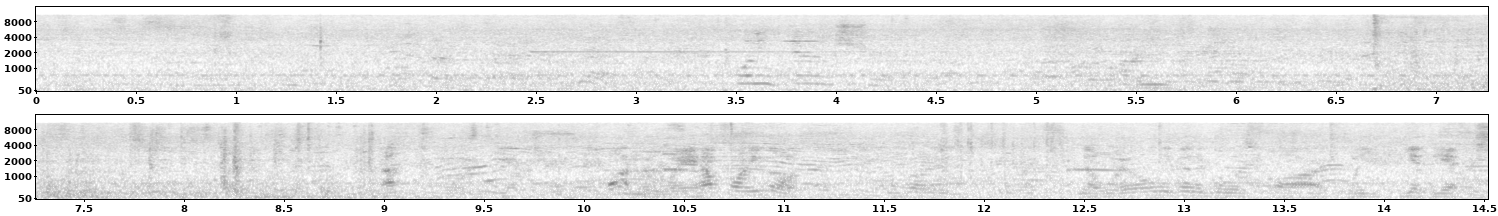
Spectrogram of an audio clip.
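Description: A subway train rumbles and rattles along its tracks through a tunnel.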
